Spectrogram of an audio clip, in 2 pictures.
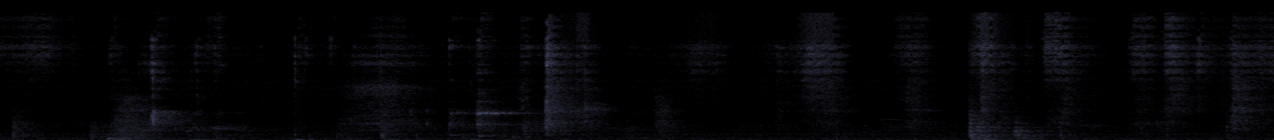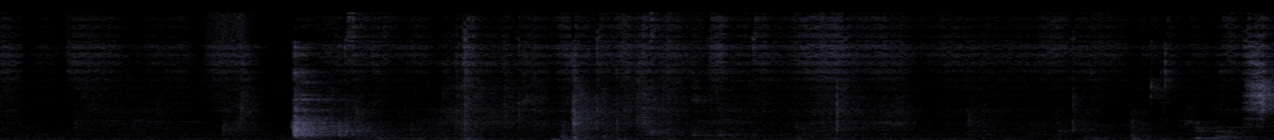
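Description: Spoon stirring a sourdough starter mixture in a bowl, soft intermittent scrapes and clinks against the bowl, close and quiet, with a voice talking over it.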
